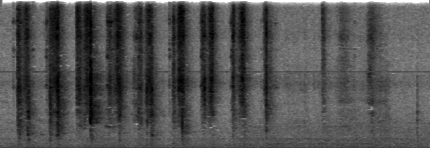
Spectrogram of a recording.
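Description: Faint, quick clicks and rustles of card stock as a tarot deck is handled and a card drawn, about four or five small snaps a second, thinning out toward the end.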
